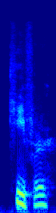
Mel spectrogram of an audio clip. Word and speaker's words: kefir: the US, it's kefir. Kefir. Generally, Okay. if you're in Europe, it's kefir. Okay.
